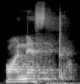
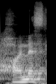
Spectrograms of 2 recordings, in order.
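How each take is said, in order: First: The word starts with a vowel, no h. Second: The word starts with an h sound. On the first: The speaker calls it right. "ये ऑनेस्ट कहलाता है" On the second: The speaker calls it wrong. "हॉनेस्ट नहीं"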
